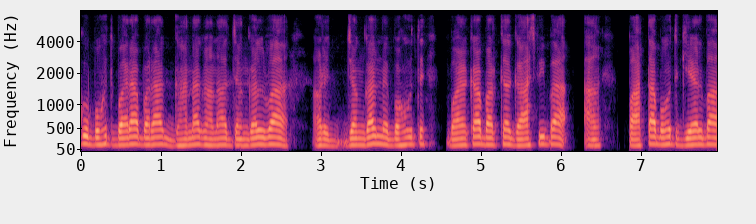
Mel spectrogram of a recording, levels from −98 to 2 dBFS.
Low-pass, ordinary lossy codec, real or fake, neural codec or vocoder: 7.2 kHz; none; fake; codec, 16 kHz, 4.8 kbps, FACodec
